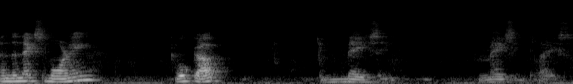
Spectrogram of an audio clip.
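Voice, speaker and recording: A somewhat breathy man's voice at medium pitch. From Ireland. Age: 60s. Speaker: traveler. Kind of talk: interview. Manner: animated.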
